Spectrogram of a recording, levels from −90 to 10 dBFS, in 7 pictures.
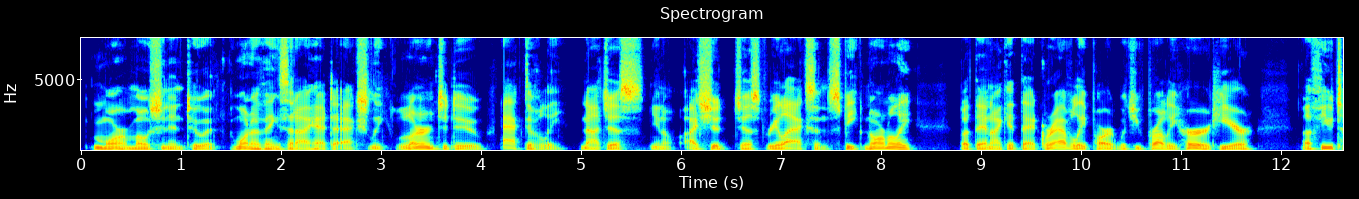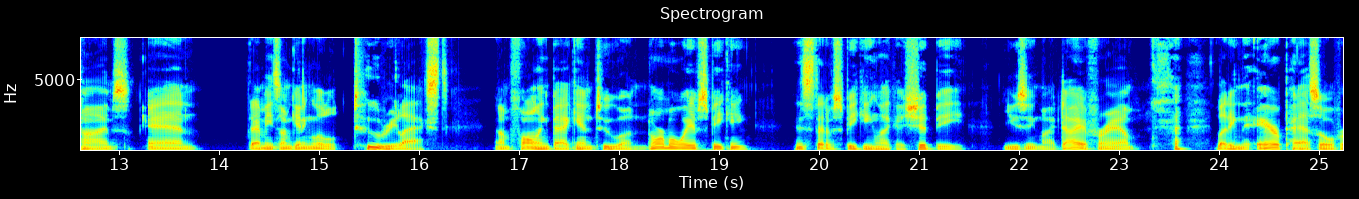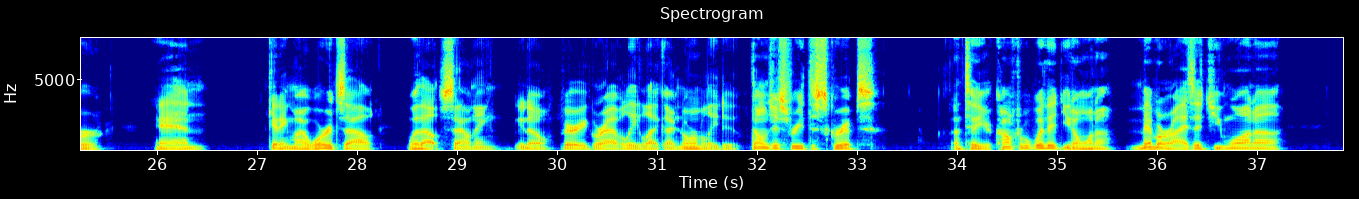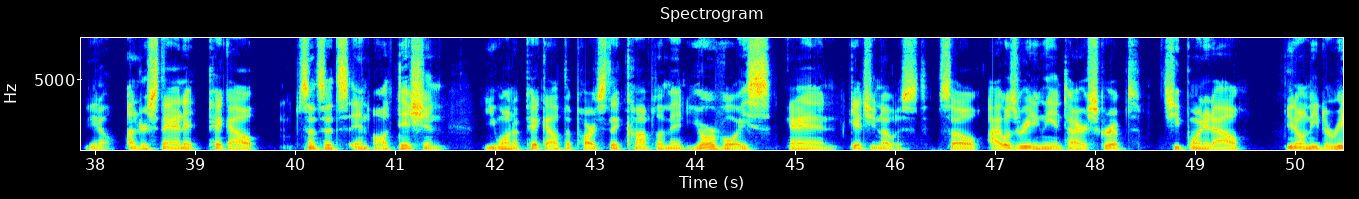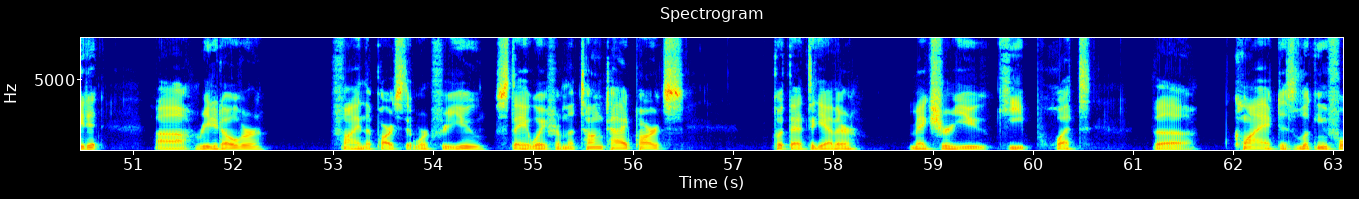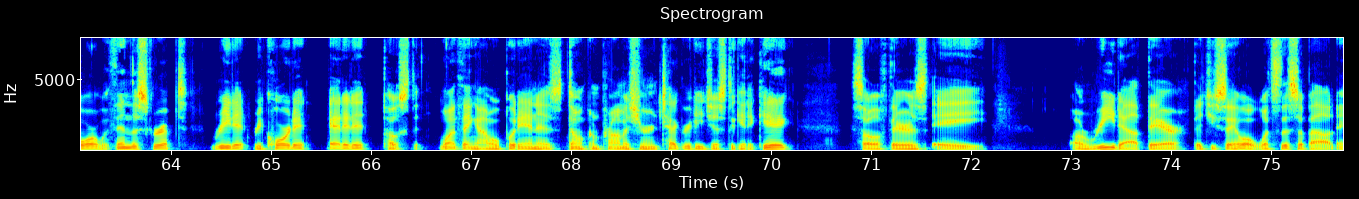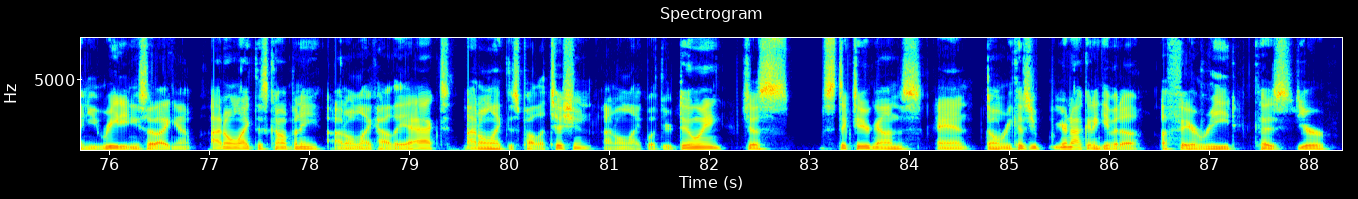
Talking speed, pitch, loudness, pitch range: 185 wpm, 70 Hz, -18 LUFS, 65-85 Hz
